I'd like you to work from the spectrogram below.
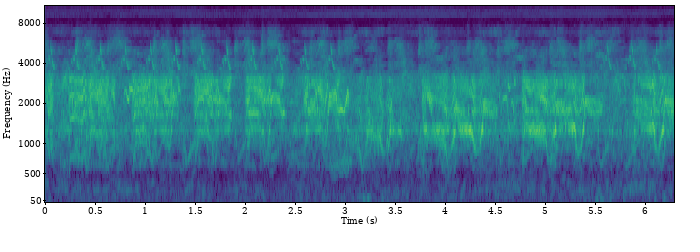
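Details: Bush quail in jungle, attracted by sounds from a mobile phone, call together in rough, chattering bursts, each lasting under a second and separated by brief lulls, over faint low background rumble.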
